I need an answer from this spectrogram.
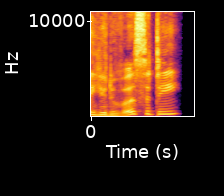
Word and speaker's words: university: a hole also a university a union a European a EU a unicorn a useful article because these words University Union European EU unicorn useful begin with the consonant sound similarly we see a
